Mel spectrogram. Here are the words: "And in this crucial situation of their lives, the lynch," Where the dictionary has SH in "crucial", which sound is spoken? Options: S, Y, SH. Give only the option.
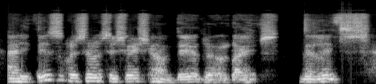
S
